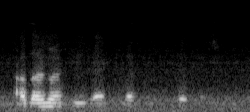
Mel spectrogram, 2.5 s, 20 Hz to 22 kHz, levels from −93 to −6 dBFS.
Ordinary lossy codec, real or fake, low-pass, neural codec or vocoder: Opus, 24 kbps; fake; 9.9 kHz; codec, 44.1 kHz, 7.8 kbps, Pupu-Codec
